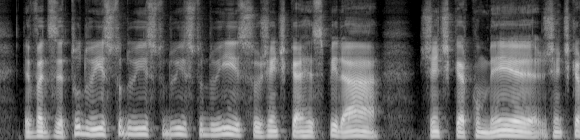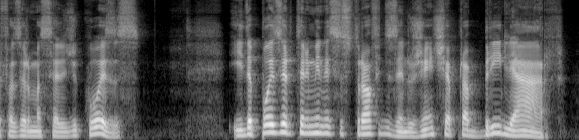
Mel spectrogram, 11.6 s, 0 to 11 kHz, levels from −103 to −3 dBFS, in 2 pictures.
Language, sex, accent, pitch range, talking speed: Portuguese, male, Brazilian, 100-125 Hz, 180 wpm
